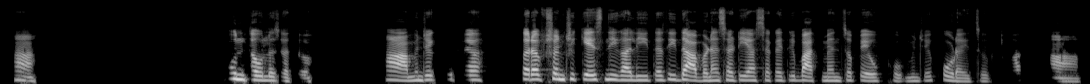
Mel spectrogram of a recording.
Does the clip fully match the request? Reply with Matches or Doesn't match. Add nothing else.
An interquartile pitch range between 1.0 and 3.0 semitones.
Doesn't match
